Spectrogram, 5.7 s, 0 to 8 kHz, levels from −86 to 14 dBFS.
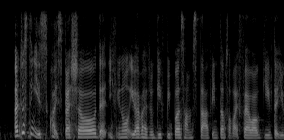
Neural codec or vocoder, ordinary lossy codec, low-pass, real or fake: none; none; 7.2 kHz; real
